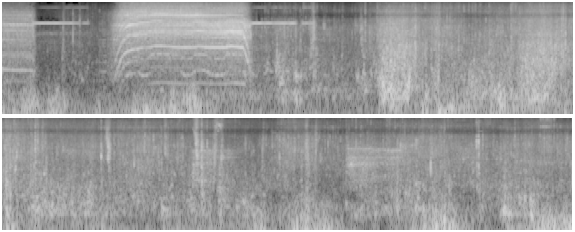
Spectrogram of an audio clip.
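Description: A motor-driven fishing reel whines for about two seconds near the start, rising in pitch as it spins up and then holding steady. After that come wind and water noise with scattered knocks and handling sounds on the boat.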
